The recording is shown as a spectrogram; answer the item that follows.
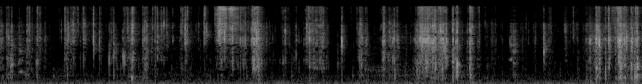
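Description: Plastic foil wrapper of a Magic: The Gathering booster pack crinkling and tearing as it is opened, in irregular bursts.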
